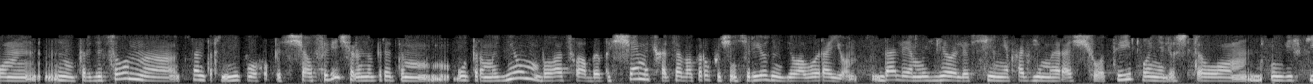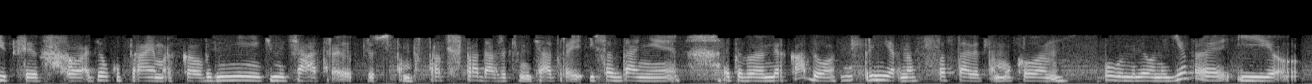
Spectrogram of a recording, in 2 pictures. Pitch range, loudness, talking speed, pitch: 165-190 Hz, -16 LUFS, 130 wpm, 175 Hz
